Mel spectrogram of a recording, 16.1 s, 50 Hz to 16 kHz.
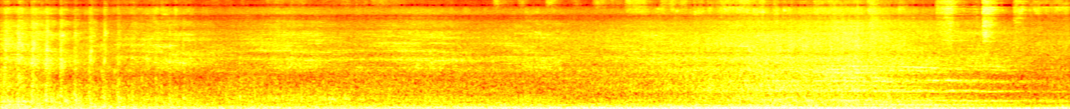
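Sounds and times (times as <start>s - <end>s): freight train rumbling past: 0.0s - 16.0s.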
